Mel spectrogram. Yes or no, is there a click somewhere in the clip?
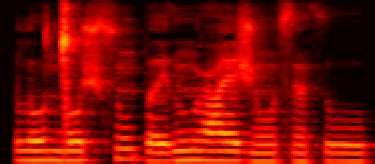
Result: yes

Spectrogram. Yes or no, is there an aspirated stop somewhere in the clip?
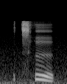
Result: yes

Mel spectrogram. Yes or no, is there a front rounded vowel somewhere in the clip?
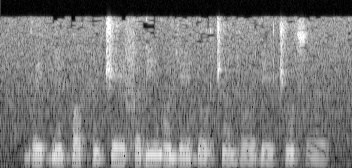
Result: no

